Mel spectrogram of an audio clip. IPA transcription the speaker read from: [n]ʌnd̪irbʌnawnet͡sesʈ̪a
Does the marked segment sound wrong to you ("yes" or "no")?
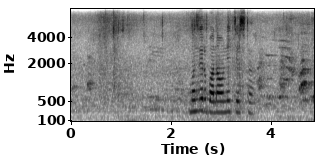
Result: yes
